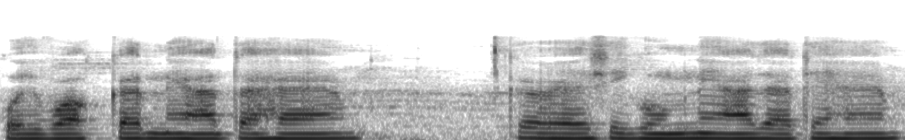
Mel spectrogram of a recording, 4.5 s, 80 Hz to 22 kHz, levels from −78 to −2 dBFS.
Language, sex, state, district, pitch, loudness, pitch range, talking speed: Hindi, male, Chhattisgarh, Sukma, 135 Hz, -15 LUFS, 135-140 Hz, 160 wpm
